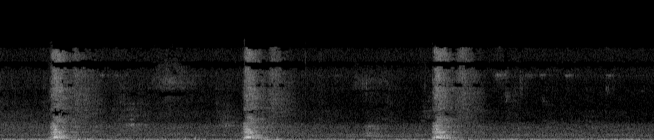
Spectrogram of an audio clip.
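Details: Bullet, a pit bull close to turning eleven, guards the yard with three loud separate barks roughly two seconds apart, low hum underneath.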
